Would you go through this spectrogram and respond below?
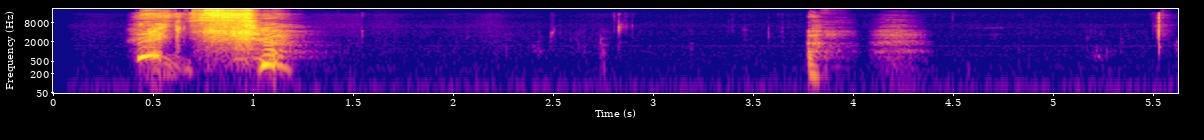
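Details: Sudden loud sneeze with sharp intake and explosive release, then a quieter sniff and faint room sounds.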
